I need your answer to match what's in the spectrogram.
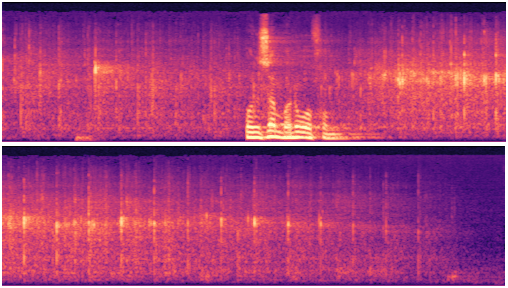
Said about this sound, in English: Can you clap your hands, everybody in this place?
